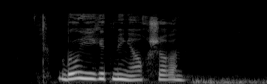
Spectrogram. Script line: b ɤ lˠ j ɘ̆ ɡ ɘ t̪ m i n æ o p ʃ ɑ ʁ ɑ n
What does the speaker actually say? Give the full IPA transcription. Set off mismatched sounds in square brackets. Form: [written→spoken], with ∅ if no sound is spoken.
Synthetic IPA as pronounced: b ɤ lˠ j ɘ̆ ɡ ɘ t̪ m i [n→ŋ] æ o [p→q] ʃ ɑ ʁ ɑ n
